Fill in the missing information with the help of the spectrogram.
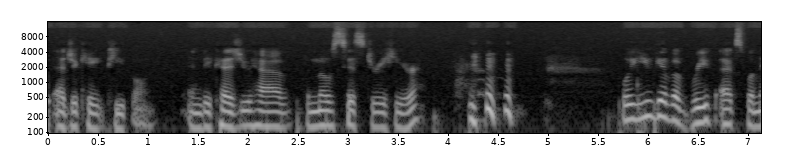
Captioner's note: laughs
